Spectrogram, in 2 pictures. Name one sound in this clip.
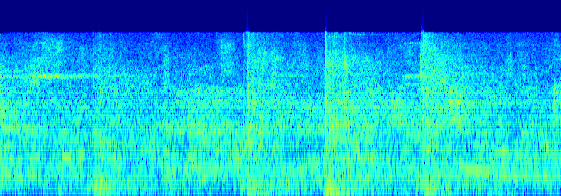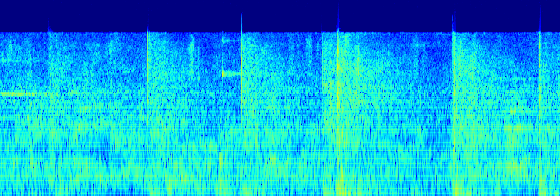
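A basketball bounces on a wooden floor, echoing through a large hall.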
